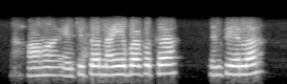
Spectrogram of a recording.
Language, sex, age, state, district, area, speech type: Odia, female, 45-60, Odisha, Sambalpur, rural, conversation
